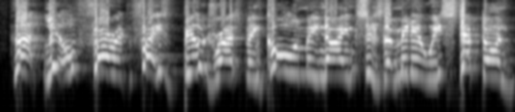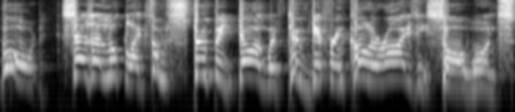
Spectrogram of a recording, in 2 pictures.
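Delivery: sneering tone pitched very high. Reading a pirate story, narrator voices Ragetti squaring up to another man, Ragetti sneering. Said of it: "Then a glint of understanding darkened his blue eye. / the lad sneered. / the lad sneered. / a ragged voice bellowed from behind the mast".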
